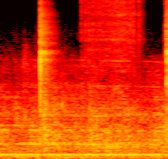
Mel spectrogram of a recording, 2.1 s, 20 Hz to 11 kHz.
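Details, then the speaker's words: Bicycle square-taper crankset with Shimano crank: two sharp metallic clicks about 1.5 s apart, once per pedal stroke under load, worst standing; worn left crank arm loosening on taper, to be replaced with HollowTech crankset. "talagang may lagitik guys, lalong lalo na pagtatayuan mo, yung tipong magre-relax ka."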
